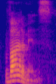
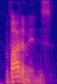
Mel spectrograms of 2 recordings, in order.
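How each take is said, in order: First: It is said with a Filipino English pronunciation. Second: The same.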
